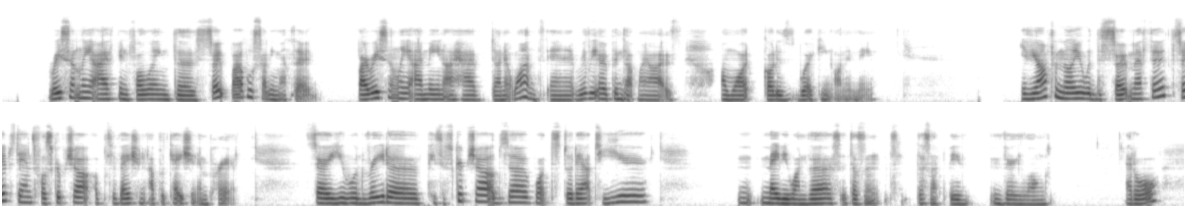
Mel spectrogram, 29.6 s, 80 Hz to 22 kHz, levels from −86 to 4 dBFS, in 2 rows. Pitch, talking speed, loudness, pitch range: 190 Hz, 155 wpm, -29 LUFS, 175-215 Hz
